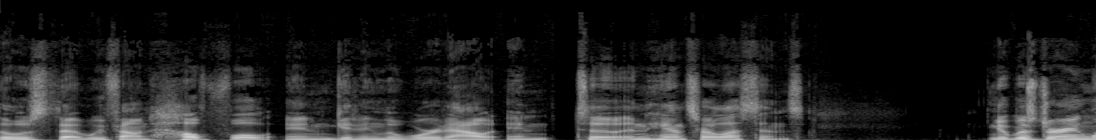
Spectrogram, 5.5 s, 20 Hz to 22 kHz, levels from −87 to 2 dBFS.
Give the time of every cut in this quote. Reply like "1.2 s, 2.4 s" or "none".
2.8 s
